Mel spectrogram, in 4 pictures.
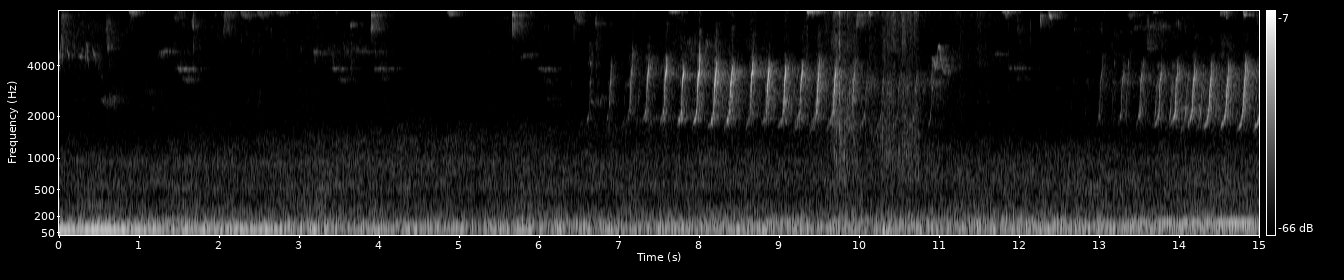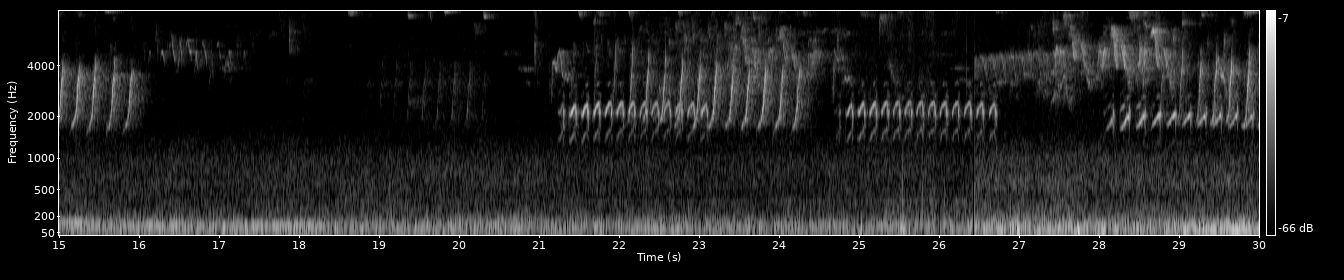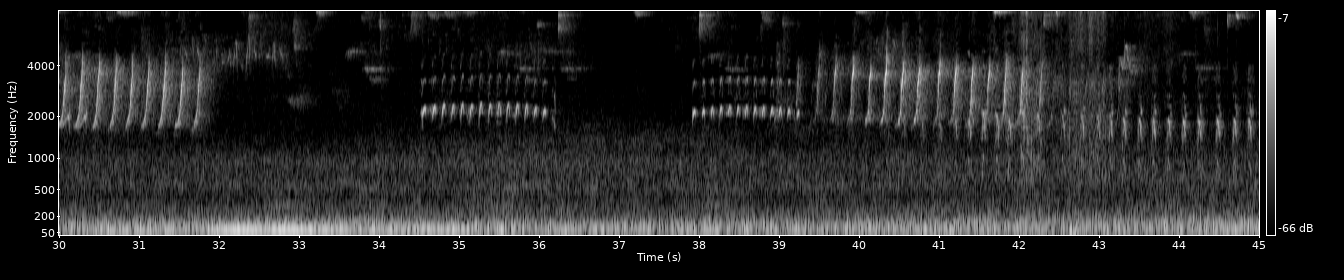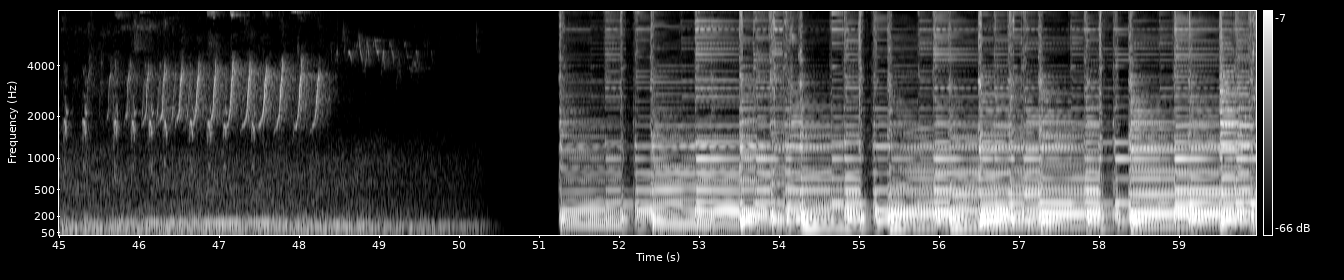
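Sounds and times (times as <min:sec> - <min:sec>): songbirds trilling: 0:37.3 - 0:49.4.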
